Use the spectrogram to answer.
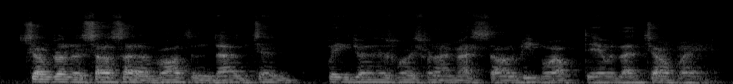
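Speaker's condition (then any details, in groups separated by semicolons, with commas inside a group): Brain injury; tongue cut off at age 5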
